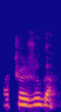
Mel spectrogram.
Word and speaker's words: Wachozhuga: Can you tell me how you pronounce that, Steve? Wachojuga.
